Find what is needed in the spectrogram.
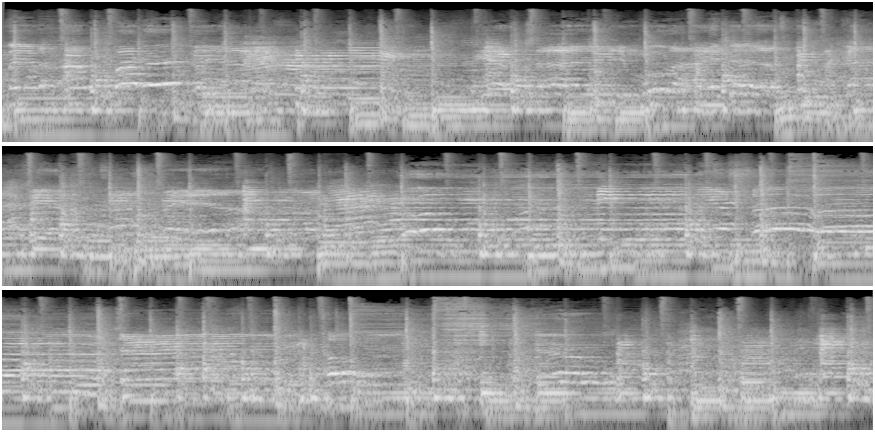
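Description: Live blues played by a small band: electric guitar, electric bass and drum kit, with steady drum strokes under pitched lines that bend up and down.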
